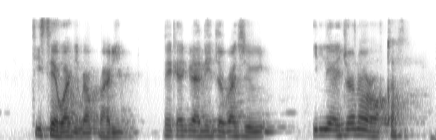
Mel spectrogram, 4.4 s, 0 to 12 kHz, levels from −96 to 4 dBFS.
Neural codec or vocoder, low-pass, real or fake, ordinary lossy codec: codec, 16 kHz, 2 kbps, X-Codec, HuBERT features, trained on balanced general audio; 7.2 kHz; fake; none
